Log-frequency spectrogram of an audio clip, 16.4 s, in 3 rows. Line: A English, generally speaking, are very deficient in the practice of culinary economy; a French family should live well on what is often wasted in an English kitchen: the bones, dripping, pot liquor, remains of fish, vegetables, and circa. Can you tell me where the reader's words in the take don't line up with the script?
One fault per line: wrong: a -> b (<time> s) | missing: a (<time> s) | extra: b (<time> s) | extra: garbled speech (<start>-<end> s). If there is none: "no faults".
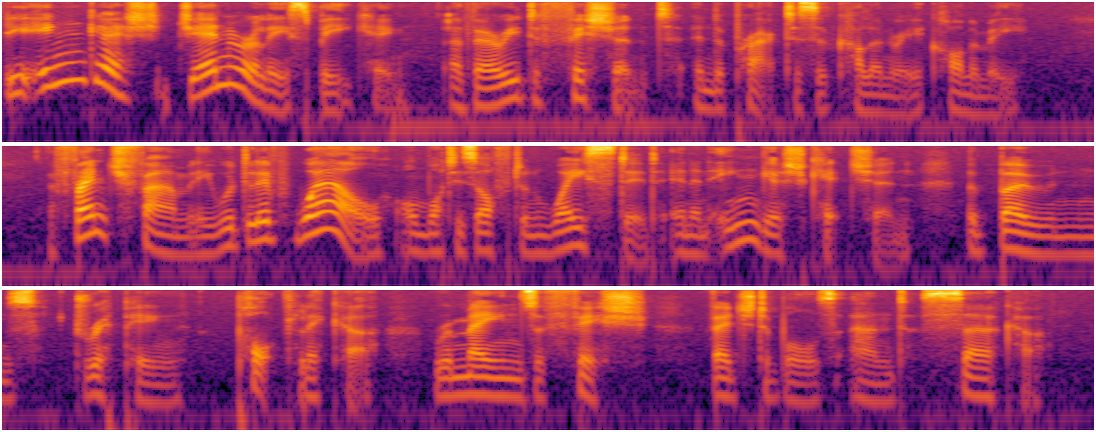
wrong: A -> The (0.0 s)
wrong: should -> would (6.5 s)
